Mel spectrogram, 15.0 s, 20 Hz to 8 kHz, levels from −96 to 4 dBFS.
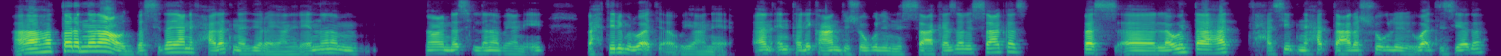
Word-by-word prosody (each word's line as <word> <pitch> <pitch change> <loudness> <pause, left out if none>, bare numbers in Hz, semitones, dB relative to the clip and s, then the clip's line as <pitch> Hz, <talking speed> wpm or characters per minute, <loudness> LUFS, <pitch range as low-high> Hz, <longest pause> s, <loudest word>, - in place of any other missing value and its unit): ه - - -4
هاضطر 195 +7 +6
إن 205 0 +1
أنا 210 -1 +10
أقعد، 105 -2 +6
بس 120 0 -8
ده 160 - -1
يعني 170 -1 +2
في - - -20
حالات 135 +4 -1
نادرة 115 0 -6
يعني، 100 +1 -10
لأن 120 +6 -7
أنا 140 -6 -5 0.7
نوع 130 +1 0
الناس 130 +1 -5
اللي 120 0 -10
أنا 120 0 -3
ب 115 - -16
يعني 105 -2 -13
إيه، 125 0 -13 0.4
باحترم 160 -2 -2
الوقت 140 +2 0
أوي - - -11
يعني، - - -13 0.2
أنا 135 +2 -2
أنت 140 -2 -7
ليك 140 +3 -5
عندي 120 0 +2
شغل 120 +2 -7
من 105 -2 -11
الساعة 105 +2 0
كذا 125 +7 -5
للساعة 155 +3 0
كذا، 180 0 -6 0.6
بس 145 0 +2
آآ، 120 -1 +2
لو 125 +6 +2
أنت 170 -3 -4
هتحاسبني 140 -4 -1
حتى 135 +4 -3
على 125 - +4
الشغل 125 -1 -8
وقت - - -1
زيادة 135 +8 -5
130 Hz, 180 wpm, -22 LUFS, 120-155 Hz, 0.7 s, أنا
